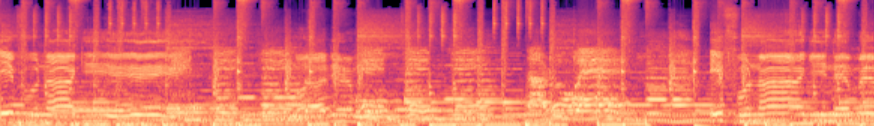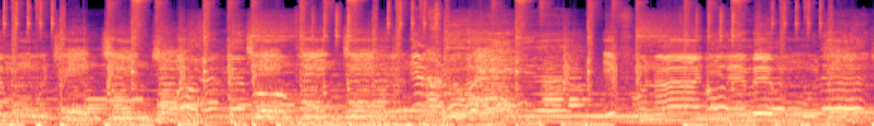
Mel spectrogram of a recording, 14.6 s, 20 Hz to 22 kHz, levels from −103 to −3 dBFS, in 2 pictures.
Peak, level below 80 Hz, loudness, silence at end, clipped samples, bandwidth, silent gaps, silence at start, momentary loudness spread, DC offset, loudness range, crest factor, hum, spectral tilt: 0 dBFS; -20 dBFS; -8 LUFS; 0 s; 2%; over 20 kHz; none; 0 s; 3 LU; under 0.1%; 1 LU; 8 dB; none; -4 dB/octave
